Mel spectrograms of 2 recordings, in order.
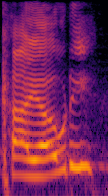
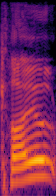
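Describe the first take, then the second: First: The word is said the other way, with flair. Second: The word is said the northern way. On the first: The speaker calls it right. "See how it's got that flair to it?" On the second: The speaker calls it wrong. "Nah, man"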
